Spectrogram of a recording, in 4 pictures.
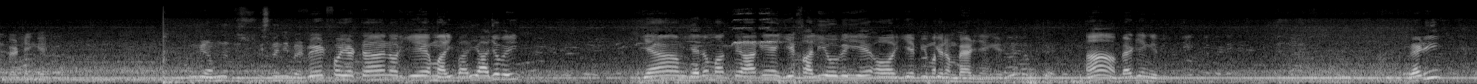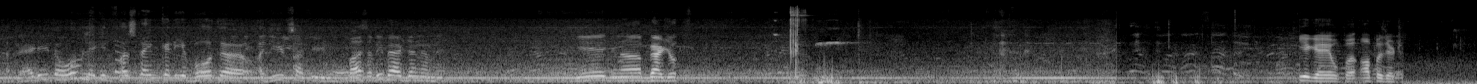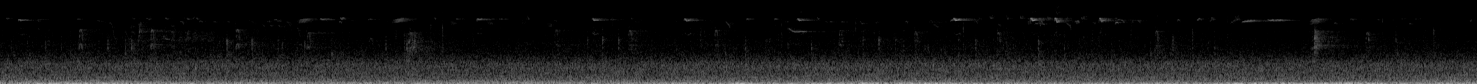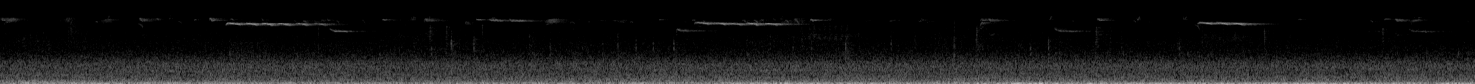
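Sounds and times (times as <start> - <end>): low rumble: 0.0 - 27.5
small birds chirping: 1.6 - 23.9, 28.2 - 59.0.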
